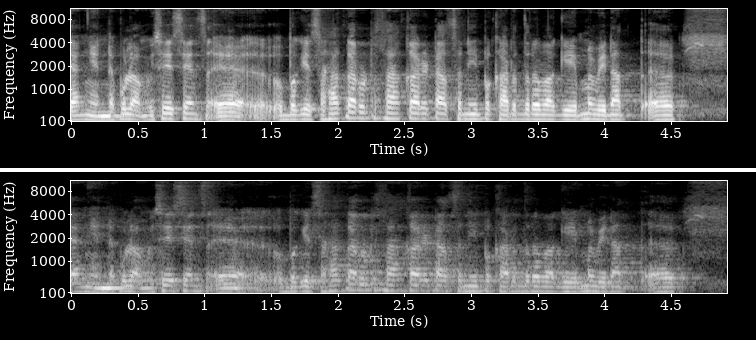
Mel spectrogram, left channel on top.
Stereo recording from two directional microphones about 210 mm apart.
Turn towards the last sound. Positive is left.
turn(degrees=50)  # may be behind; listen again after turning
